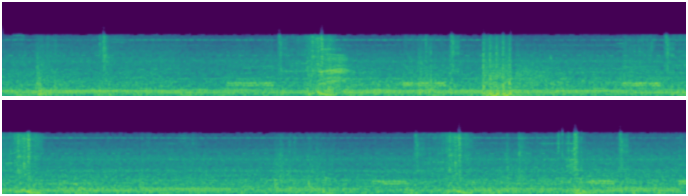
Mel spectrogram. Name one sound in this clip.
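Plastic bricks click and snap into place.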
